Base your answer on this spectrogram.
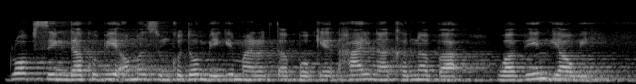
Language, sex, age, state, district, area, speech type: Manipuri, female, 30-45, Manipur, Kakching, rural, read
